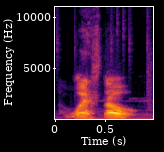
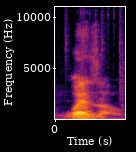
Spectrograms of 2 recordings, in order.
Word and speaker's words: Weszo: if he really saying my name is west oh but it's weso you know because that's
